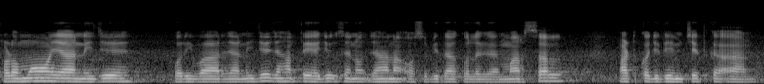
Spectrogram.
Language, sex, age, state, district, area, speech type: Santali, male, 30-45, Jharkhand, East Singhbhum, rural, spontaneous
